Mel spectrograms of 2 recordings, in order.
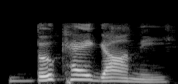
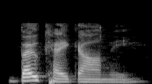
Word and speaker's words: bouquet garni: buckets absolutely and again it's from the French because we take a lot of French words in English when it comes to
